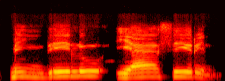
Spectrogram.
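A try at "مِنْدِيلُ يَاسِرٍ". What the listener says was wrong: Ya, mindilu. Dibacanya nggak perlu pakai ikhfa ya, jadi nggak perlu mingdilu, tapi mindilu saja.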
